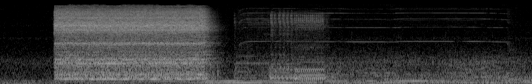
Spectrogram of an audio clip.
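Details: Kawasaki ZX6R 2006 after winter storage with battery reinstalled: harsh loud buzzing rasp for about a second and a half, then fainter whirr and whine; cranks but won't start, FI light on, Exup apparently working.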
